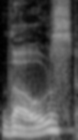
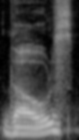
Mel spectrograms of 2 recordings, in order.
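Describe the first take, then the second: Both takes have the same delivery.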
